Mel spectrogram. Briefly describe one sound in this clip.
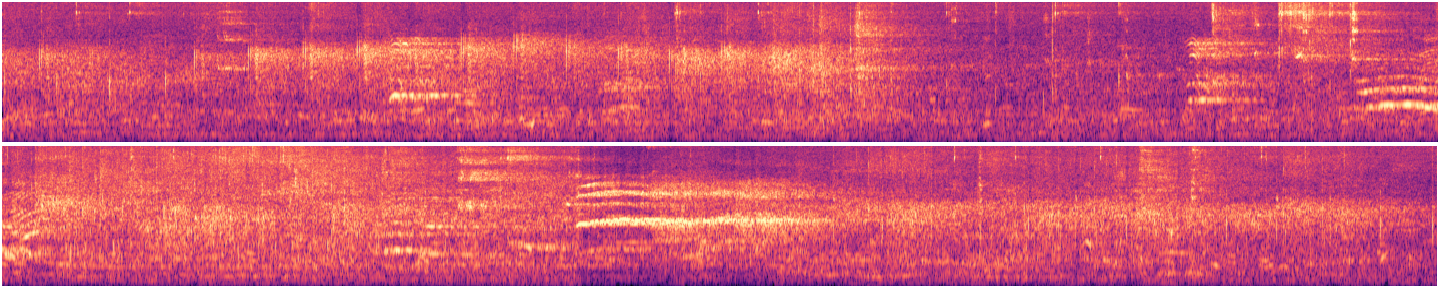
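A table tennis ball clicks back and forth off paddles and the table.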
